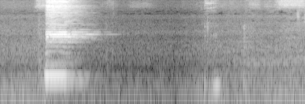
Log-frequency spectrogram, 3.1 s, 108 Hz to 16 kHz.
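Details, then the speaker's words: Ford Ranger 3.2 that won't start (limp mode), horn sounding once automatically during a body control module (BCM) test; one sharp horn toot then quiet, horn working normally. "Automatic siyang nagano. Automatic siyang nag horn kasiading niya yung ano e."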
